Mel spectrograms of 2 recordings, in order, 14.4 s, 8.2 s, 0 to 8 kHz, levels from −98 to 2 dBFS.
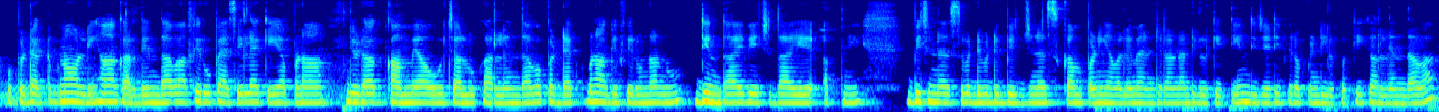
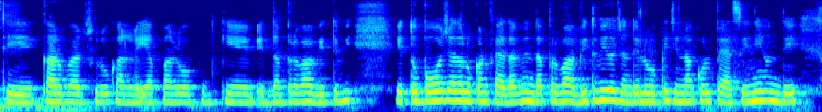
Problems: none marked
